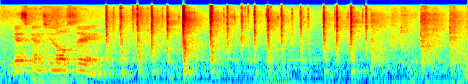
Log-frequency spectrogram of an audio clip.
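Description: Keys on a computer keyboard click rapidly.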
